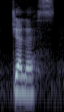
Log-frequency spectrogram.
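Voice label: "jealous", British English; PictureDictionary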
